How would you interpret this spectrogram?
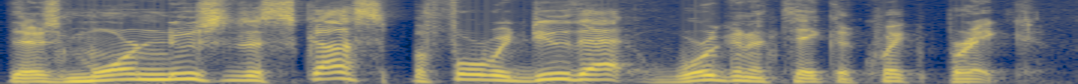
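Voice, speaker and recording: A man's voice: on the high side, very animated, fairly quick. A man hosting a news podcast in a conversational style. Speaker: podcast host.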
